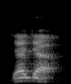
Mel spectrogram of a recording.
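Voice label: "jajak", Malay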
